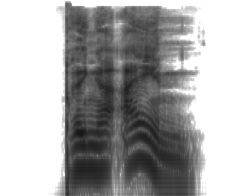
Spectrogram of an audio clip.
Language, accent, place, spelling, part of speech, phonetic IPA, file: German, Germany, Berlin, bringe ein, verb, [ˌbʁɪŋə ˈaɪ̯n], De-bringe ein.ogg
- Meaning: inflection of einbringen: 1. first-person singular present 2. first/third-person singular subjunctive I 3. singular imperative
